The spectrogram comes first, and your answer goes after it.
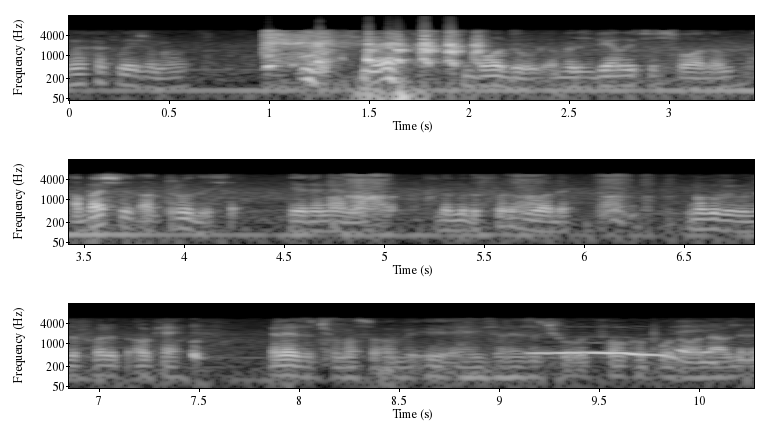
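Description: A man's fairly quick speech with long, frequent pauses and big swings in loudness, over noticeable background noise. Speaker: podcast co-host. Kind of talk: casual chat. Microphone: poor recording quality.

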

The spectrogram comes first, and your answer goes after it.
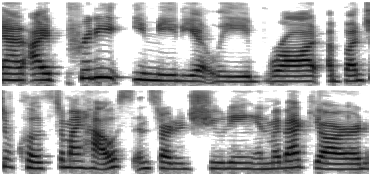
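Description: Ordinary pitch variation and a moderate pace from a woman with a medium pitch. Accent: American. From Southern California, Orange County. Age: 30s. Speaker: stylist and business owner. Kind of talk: casual chat. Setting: video call.

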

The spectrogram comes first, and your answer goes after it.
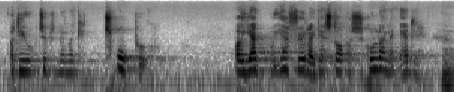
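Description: Fairly high female speech, moderately paced, over noticeable background noise. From Faroe Islands. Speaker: politician. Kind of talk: interview.

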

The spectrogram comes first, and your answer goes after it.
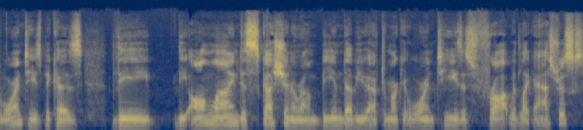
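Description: A man with an unremarkable speaking voice talks at a medium pitch and a moderate pace, with fairly even intonation and very even loudness, on a very clean recording with a silent background. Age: 30s. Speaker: motorcycle podcast host. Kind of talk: casual chat.

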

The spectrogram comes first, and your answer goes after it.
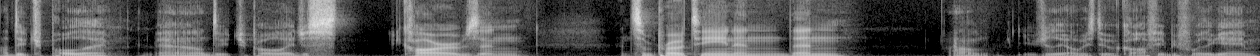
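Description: With a New Jersey accent, a man speaks at a moderate pace in a very deep, low pitch with ordinary pitch variation and long, frequent pauses, on a very clean recording with a silent background. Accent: New Jersey American. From North Jersey, US. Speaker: professional soccer player. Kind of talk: casual interview chat.

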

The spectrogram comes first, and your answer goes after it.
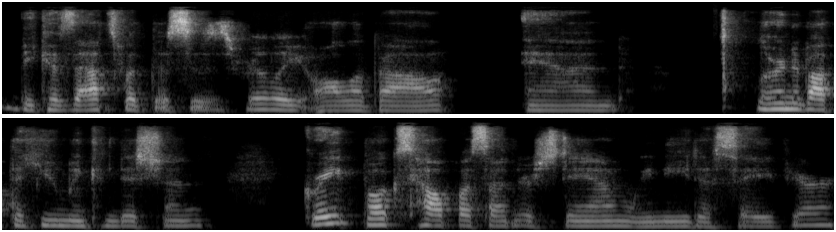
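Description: A normal speaking voice with an American accent goes at a moderate pace. Pitch varies in an ordinary way over a quiet background. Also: woman, fairly low pitch for a woman. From Nebraska. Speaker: author and book club founder. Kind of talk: interview.

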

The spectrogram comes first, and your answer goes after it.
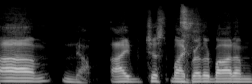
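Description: A man with an unremarkable speaking voice talks at a medium pitch and a fairly slow pace. The recording is very clean with a silent background and a dry, close sound with no echo. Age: 50s. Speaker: music journalist and YouTube host. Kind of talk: casual chat.

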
